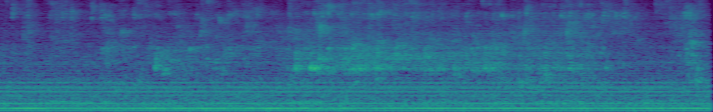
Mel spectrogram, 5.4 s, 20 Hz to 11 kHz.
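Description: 250 grams of water poured into a Thermomix for a Franche-Comté galette, a steady close splashing stream running continuously without talk over an electrical hum.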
